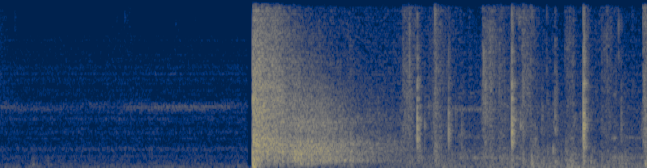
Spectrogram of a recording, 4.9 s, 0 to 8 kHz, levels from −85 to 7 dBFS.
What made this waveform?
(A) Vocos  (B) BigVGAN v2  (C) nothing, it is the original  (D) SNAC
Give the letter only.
C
